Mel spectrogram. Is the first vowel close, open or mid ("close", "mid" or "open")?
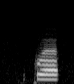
mid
